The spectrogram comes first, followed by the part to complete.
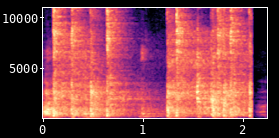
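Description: Light metallic clicks and taps of small metal parts being handled and fitted on aluminium rail boards, scattered, with a quick cluster in the second half.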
